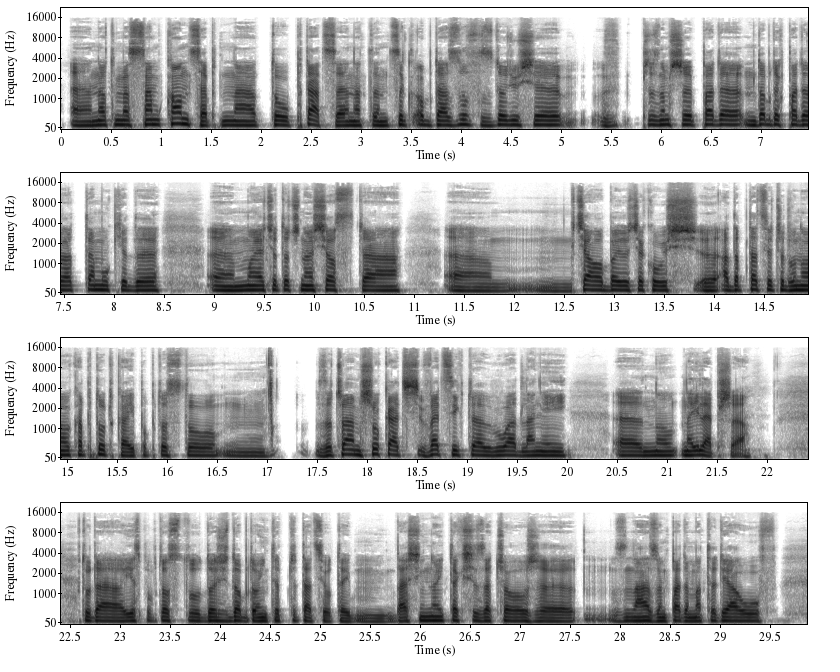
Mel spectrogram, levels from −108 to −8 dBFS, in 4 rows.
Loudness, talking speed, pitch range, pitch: -19 LUFS, 125 wpm, 120-145 Hz, 130 Hz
